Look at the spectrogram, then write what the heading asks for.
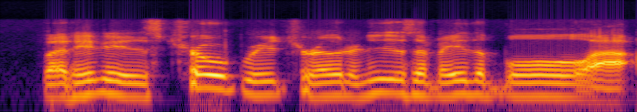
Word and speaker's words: Trowbridge Road: road which we were just discussing i've been mispronouncing as trout bridge road but it is tro bridge road and it is available uh october 6th right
